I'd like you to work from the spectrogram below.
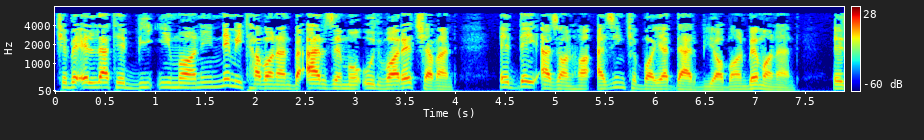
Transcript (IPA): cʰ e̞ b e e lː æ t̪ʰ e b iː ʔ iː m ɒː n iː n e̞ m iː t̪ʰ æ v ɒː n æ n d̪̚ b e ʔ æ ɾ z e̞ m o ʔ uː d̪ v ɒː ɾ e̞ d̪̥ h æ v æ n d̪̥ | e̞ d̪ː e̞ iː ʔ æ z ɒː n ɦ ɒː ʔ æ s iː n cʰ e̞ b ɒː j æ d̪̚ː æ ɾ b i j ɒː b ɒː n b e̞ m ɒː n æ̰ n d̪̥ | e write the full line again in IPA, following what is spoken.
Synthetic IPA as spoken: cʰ e̞ b e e lː æ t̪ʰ e b iː ʔ iː m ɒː n iː n e̞ m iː t̪ʰ æ v ɒː n æ n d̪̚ b e ʔ æ ɾ z e̞ m o ʔ uː d̪ v ɒː ɾ e̞ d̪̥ ʃ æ v æ n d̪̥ | e̞ d̪ː e̞ iː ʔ æ z ɒː n ɦ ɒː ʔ æ z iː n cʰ e̞ b ɒː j æ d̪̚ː æ ɾ b i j ɒː b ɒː n b e̞ m ɒː n æ̰ n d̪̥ | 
